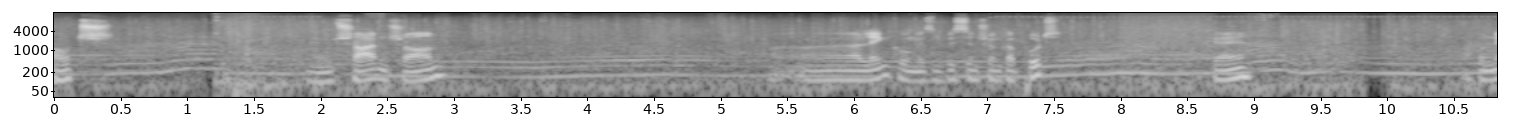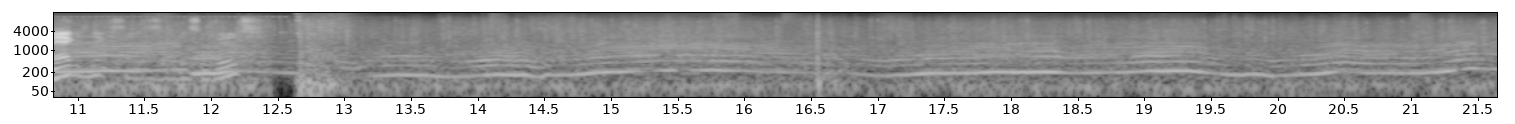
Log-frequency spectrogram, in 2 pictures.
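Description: Tyres skid and crunch on a dirt road.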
